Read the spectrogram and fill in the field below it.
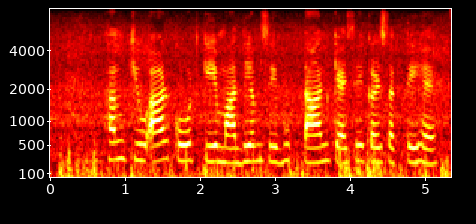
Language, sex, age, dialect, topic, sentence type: Hindi, female, 18-24, Awadhi Bundeli, banking, question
